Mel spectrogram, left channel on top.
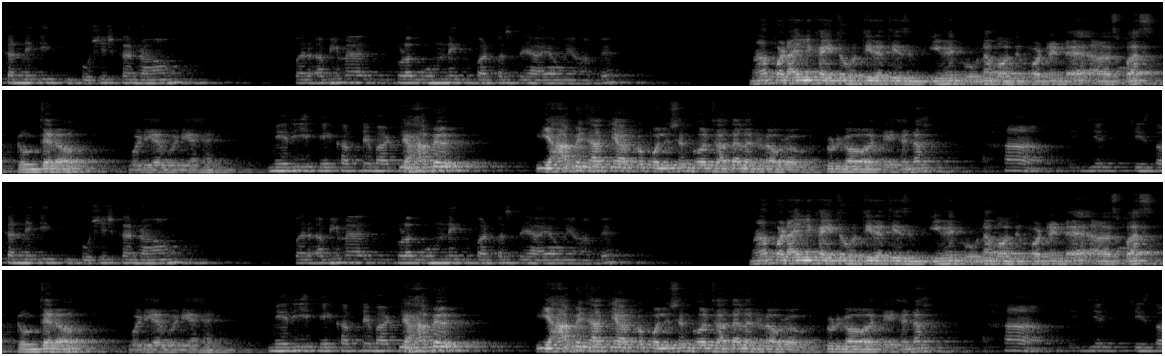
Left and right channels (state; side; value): identical; both; correlation 1.00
